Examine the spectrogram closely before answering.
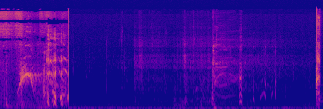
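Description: Wind buffeting the microphone and a voice crying out, cut off abruptly about a second and a half in. Then a quiet stretch with a soft thump and splash as a stand-up paddleboarder falls into the water, and a sharp click near the end.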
